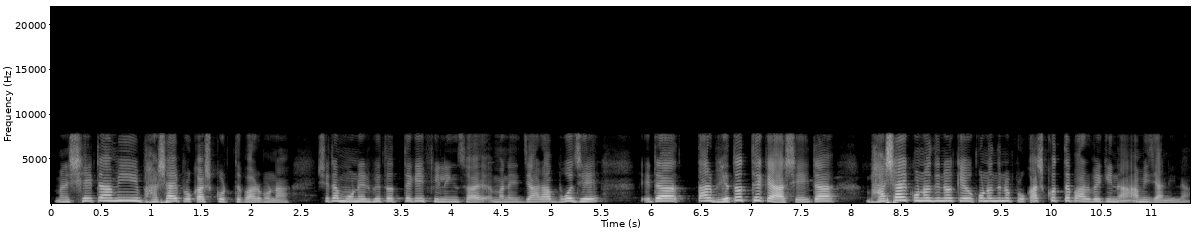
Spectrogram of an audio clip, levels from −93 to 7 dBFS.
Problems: background sounds at intervals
